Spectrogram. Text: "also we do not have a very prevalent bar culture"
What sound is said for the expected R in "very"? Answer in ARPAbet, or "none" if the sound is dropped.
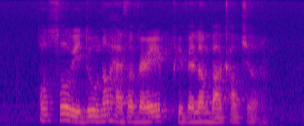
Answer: R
